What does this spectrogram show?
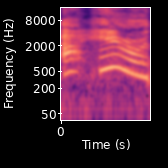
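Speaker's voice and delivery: high, loud clucking cheer; clucked cheer. Acted. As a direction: cheer the hero like hens. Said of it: "they all clucked".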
